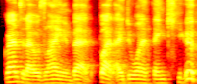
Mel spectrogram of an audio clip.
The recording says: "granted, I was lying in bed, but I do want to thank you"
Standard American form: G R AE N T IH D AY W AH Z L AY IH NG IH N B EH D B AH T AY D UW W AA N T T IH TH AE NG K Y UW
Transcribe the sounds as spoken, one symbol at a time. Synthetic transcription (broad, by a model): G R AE N T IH D AY W AH Z L AY IH NG IH N B EH D B AH T AY D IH W AA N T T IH TH AE NG K Y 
